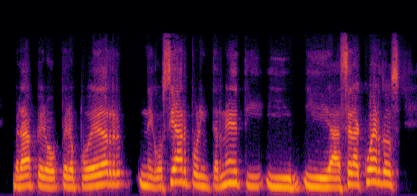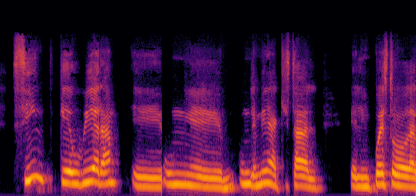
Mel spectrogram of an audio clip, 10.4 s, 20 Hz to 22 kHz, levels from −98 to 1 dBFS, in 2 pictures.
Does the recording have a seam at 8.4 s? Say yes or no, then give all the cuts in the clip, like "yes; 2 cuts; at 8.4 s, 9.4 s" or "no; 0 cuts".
yes; 2 cuts; at 7.2 s, 8.4 s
